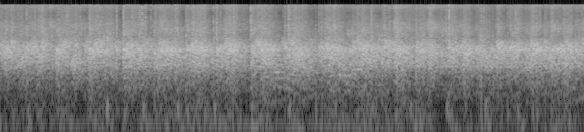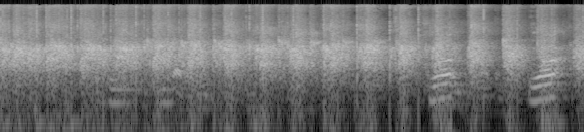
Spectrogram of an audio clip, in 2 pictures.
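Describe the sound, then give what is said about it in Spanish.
A crowd applauds loudly and steadily in recognition of someone's work, a dense wash of many hands clapping that thins toward the end, where a few voices and individual claps stand out. “i m'agradaria demanar-li un aplaudiment per la feina feta i el seu reconeixement.”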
